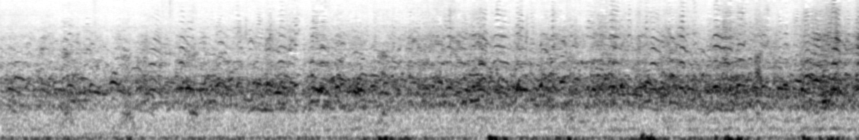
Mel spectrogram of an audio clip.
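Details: Wintering greater white-fronted geese on the Cheorwon plain in central Korea, calling as a large flock: layered, high, cackling honks overlap steadily, with occasional low thumps beneath the chorus.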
